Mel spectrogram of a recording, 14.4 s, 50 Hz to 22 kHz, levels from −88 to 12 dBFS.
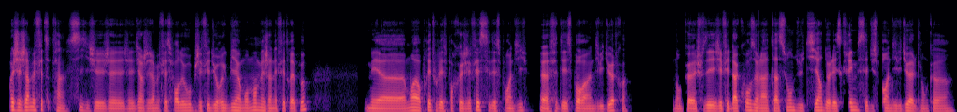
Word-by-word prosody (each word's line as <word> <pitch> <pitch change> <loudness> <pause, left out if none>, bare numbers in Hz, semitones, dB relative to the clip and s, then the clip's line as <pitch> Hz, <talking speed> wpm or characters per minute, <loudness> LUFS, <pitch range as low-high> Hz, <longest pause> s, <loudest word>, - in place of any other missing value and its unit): Ouais, 135 - +5
j'ai 120 -1 +2
jamais 125 0 +3
fait - - -3
d - - -12
enfin, 100 -4 -3
si, 100 +2 -7
j'ai 95 -1 -1
j'ai 95 -1 -1
j'allais 90 0 -4
dire: 100 +1 0
«J'ai 95 - -5
jamais 100 0 -1
fait 95 - -4
de 100 - -3
sport 105 0 +2
de - - +2
groupe». 110 -1 -1
J'ai 100 - -3
fait 105 +2 -3
du 100 0 -1
rugby 105 +3 0
à 110 - +4
un - - +3
moment 105 +4 0
mais 110 -3 0
j'en 100 0 0
ai 95 - -2
fait 100 +1 -2
très 95 0 0
peu, 135 +9 -2 0.9
mais 100 -1 +1
heu, 95 0 +3
moi, 115 +3 +4
après 110 +3 +2
tous 105 - -9
les 100 - +3
sports 95 0 -8
que 95 - +2
j'ai 90 +1 -3
fait 130 - +3
c'est 125 -5 -6
des 95 - 0
sports 100 -3 -3
indiv 110 +4 -6 0.2
heu, 95 -3 +4
c'est 95 +1 -8
des 95 -1 0
sports 95 0 +2
individuels, 95 +5 0
quoi, 115 - -10 0.6
donc 90 -2 -6
heu, 95 -1 +5
je - - -5
faisais 100 +1 +3
j'ai 95 +1 +1
fait - - 0
de - - -4
la 95 - +7
course, 120 +3 0
de - - +4
la 100 0 +3
natation, 100 +5 0
du 105 -4 -5
tir, 115 +4 +1
de 100 - +2
l'escrime, 100 +7 0
c'est 110 -4 -4
du 95 - -13
sport 105 +2 -1
individuel, 95 +1 +1
donc 95 +1 -9
heu 95 0 -1
100 Hz, 305 wpm, -25 LUFS, 95-110 Hz, 0.9 s, la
